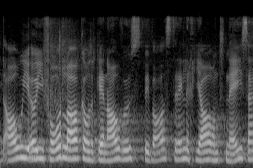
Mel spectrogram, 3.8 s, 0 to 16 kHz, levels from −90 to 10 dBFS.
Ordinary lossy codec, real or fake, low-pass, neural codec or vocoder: AAC, 96 kbps; real; 10.8 kHz; none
